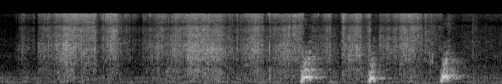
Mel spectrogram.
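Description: An American bulldog tearing and chewing tissue-paper gift wrapping, the paper crinkling and ripping, with three short grunts from the dog in the second half.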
